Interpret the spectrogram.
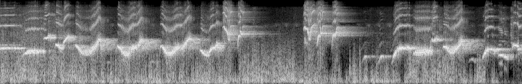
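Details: Murai batu, the oriental magpie-robin, singing in the morning to stir up rivals; repeated swooping whistled phrases in a quick rhythm, followed by sharper rising notes.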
